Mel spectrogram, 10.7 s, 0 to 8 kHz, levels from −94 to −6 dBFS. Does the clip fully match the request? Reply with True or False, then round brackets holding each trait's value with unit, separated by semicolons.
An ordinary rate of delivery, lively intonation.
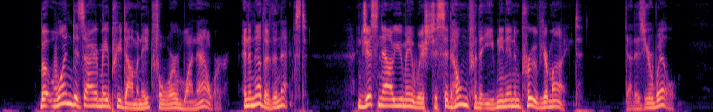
True (175 wpm; 6.3 semitones)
